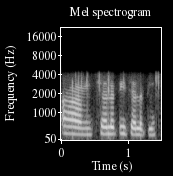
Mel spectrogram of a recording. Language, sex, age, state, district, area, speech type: Sanskrit, female, 18-30, Andhra Pradesh, Eluru, rural, conversation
